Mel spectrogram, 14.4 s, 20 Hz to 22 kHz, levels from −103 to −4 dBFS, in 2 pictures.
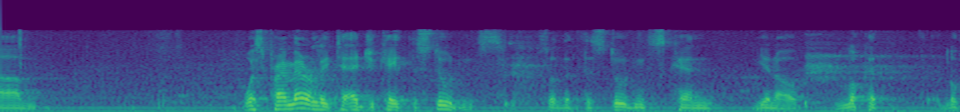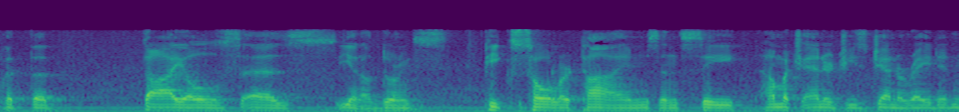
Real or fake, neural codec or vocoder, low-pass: real; none; 7.2 kHz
